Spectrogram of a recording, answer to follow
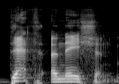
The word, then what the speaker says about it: Debtonation: And he's talking about something he calls debtonation, like debt, but like not detonation like a bomb, but detonation spelled like debt.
